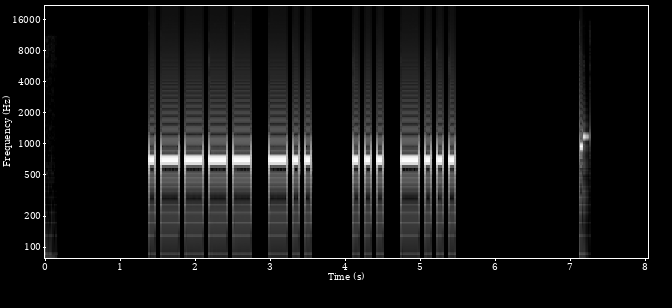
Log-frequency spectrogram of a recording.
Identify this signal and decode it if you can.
Morse code, heard as a keyed tone, about 15 wpm, 700 Hz. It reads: 1D SB
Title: Field Day Exchanges - 15wpm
